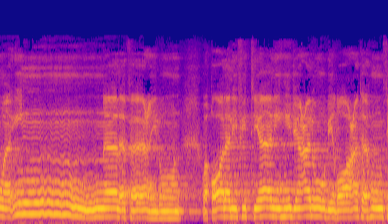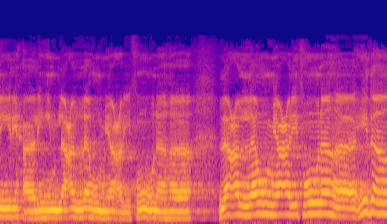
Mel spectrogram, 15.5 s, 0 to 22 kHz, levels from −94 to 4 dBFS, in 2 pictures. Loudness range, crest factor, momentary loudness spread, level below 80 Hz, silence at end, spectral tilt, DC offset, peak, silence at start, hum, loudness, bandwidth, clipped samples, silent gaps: 2 LU; 10 dB; 4 LU; -48 dBFS; 0 s; -7 dB/octave; under 0.1%; -2 dBFS; 0 s; none; -11 LUFS; 9.8 kHz; under 0.1%; none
